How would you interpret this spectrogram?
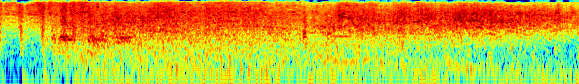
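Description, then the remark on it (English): A loud explosion, as gunfire ignites drums of fuel, erupts into a sustained, roaring rumble of burning fuel that fills the whole moment, with faint crackles and pops inside the blast. No one speaks. “His gunfire ignites drums of fuel.”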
